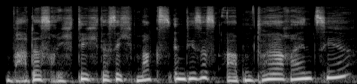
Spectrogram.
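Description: A woman playing a young woman in a mystery audio play, with careful, drawn-out delivery. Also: on the high side, sing-song, dark tone, husky, full character voice. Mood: doubtful. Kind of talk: audio drama dialogue for learners.

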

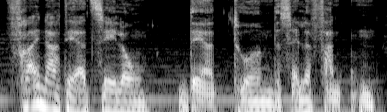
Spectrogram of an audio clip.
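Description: A man's voice: deep voice, very animated, measured pace, faint music behind. A man reading scripted credits as the announcer of an audio drama.

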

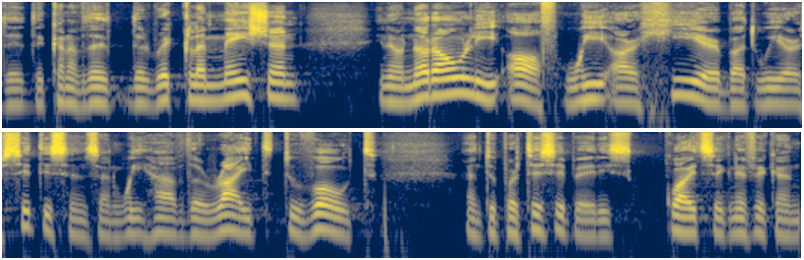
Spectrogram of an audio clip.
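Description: A man with an Argentine Spanish accent asking a long, halting, academic question from the floor in a large hall. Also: medium pitch, dark tone. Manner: halting, many fillers and restarts, academic. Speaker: audience member.

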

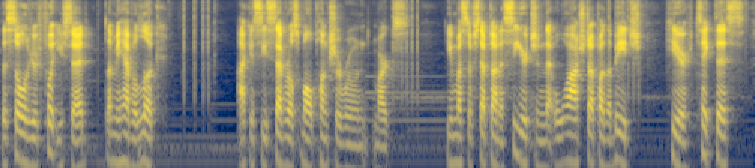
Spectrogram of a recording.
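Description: Male streamer as woman doctor, game character, concerned, composed, mid pitch, faint music. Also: steady tone, moderate pace, fairly bright tone, lightly acted.

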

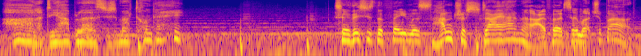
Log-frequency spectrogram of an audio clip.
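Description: An actor playing a mocking, zealous revolutionary in a video game, speaking in a flowery, sardonic manner. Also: male voice, a little high, slow pace. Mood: flattering, theatrical. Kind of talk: video game cutscene acting. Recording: game music behind the voice.

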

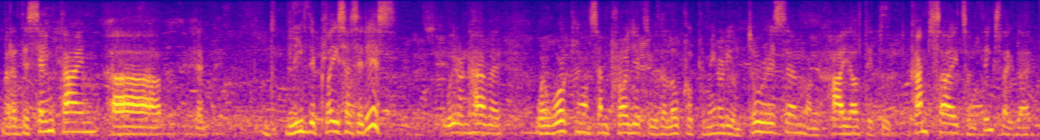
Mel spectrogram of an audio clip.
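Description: A middle-aged man from Chile with a Chilean Spanish accent, answering interview questions as a company executive in halting phrases. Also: high voice. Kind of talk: unscripted business interview. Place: indoor booth at a trade conference. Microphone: lapel mic. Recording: busy event hall chatter behind.

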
